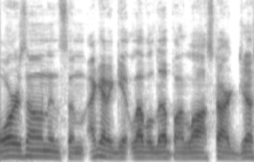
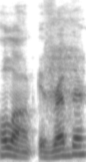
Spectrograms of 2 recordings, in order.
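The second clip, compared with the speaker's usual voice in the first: evasive, cagey, stalling, dodging delivery; 3 semitones higher than usual. Doing an impression of a friend who avoids a match against him: imitating a friend. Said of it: "This is my impression of Moat".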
